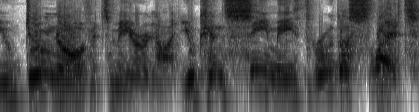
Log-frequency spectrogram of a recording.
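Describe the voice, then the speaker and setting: A man speaks in a put-on character voice, fairly high-pitched and at a fairly slow pace. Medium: actual play. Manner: exasperated.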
